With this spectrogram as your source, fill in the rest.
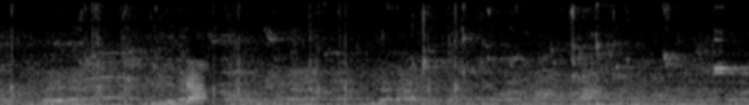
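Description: Voices of players and onlookers echo around a large hall.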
